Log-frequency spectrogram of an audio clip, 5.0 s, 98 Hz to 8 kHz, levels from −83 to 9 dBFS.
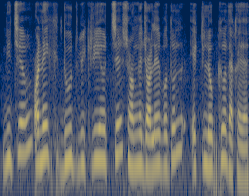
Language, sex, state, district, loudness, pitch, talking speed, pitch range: Bengali, male, West Bengal, Jalpaiguri, -20 LUFS, 205 Hz, 145 wpm, 190-225 Hz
